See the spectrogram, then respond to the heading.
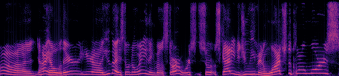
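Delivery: high cartoon puppet frog character voice. Asked to give the chat something, answering in Kermit the Frog voice. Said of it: "Do it in Kermit voice".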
